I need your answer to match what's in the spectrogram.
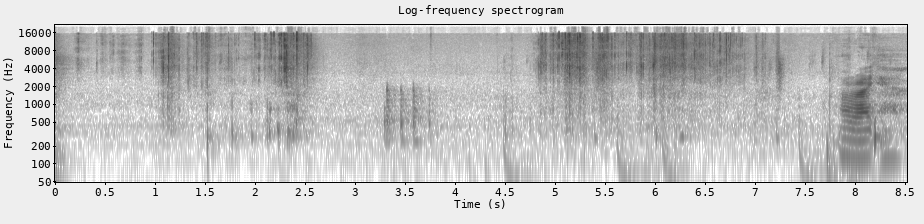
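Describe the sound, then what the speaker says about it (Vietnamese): Paper wrapping around a two-volume book set is torn and crinkled open in several rough, crackling bursts close by, while a person talks in between. "Và bây giờ mình sẽ xé cái này ra cho các bạn xem."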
